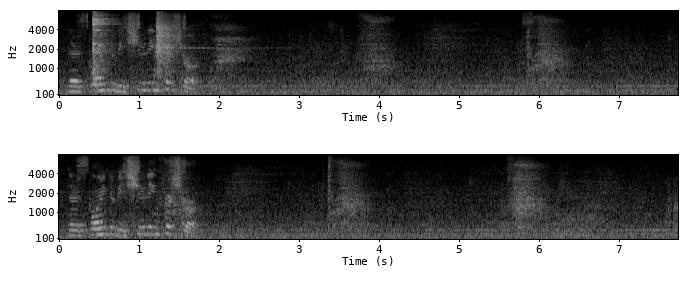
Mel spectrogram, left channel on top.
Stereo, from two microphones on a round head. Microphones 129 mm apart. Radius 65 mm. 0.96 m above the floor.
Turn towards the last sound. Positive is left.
turn(degrees=-80)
